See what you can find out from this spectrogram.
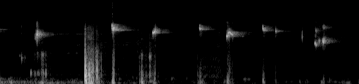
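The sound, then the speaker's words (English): A squeaky bird call made of a die-cast metal plug screwed into a birch wood piece chirps in a quick series of short, high, twittery squeaks, some doubled, with faint clicks and handling noise between them. “It came with a little pill full of rosin that you put on the metal part of the bird call when it doesn't make as much squeaky noises.”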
